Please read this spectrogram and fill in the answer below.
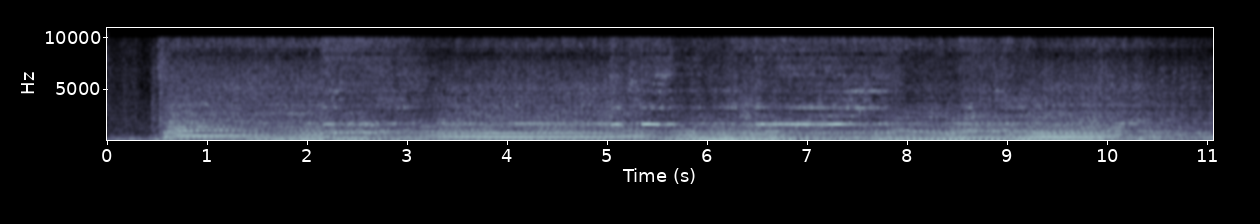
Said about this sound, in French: C'est la ventrèche du veau. C'est le tendon. Alors, je l'ai passé à la scie, ça fait pas très, très traditionnel, cette histoire-là. Mais c'est pour éviter les éclats d'os.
